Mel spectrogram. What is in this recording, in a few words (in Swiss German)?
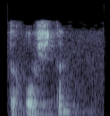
"oschte", alsace; meteo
